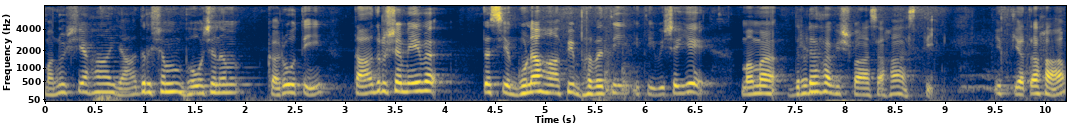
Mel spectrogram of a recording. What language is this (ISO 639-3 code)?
san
